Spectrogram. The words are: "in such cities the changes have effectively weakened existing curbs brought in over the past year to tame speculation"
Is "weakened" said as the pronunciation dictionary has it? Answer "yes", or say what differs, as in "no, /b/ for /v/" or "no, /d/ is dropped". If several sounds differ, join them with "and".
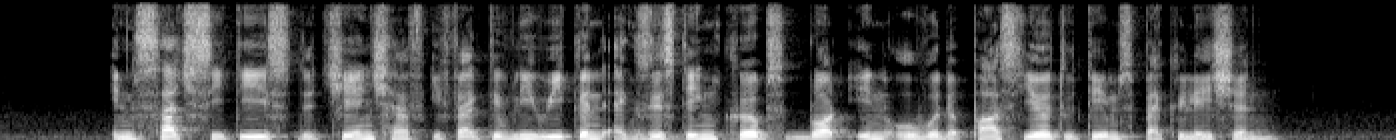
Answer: yes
